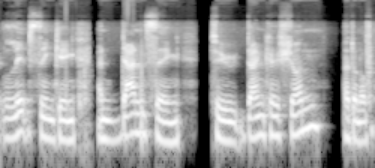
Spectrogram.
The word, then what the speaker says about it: Danke schön: Bueller is there lip syncing and dancing to Danke Schön. I don't know if I pronounced that right. That's German. Can't kill me. I said it wrong. Wayne Newton. I can save you. Danke schön.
